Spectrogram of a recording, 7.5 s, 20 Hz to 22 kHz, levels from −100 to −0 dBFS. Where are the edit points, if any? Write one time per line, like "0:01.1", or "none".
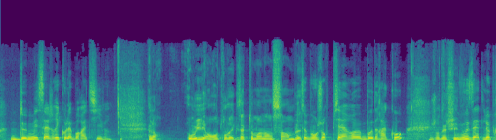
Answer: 0:04.5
